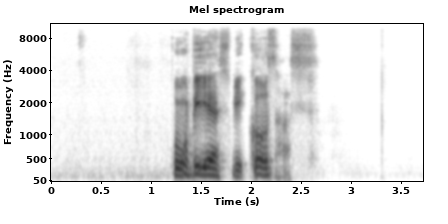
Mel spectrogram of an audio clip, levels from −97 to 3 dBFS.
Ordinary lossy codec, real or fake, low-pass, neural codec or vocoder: MP3, 96 kbps; fake; 9.9 kHz; codec, 24 kHz, 0.9 kbps, WavTokenizer, small release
